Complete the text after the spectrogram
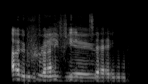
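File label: British female Over heating; Dalekness; beanstalk audio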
